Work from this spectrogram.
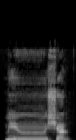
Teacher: شین را زبر شر، میو شر. نون ساکن کے بعد 15 حروف اخفا میں سے شین آنے کی وجہ سے اخفا ہو رہا ہے. نون کی آواز کو ناک میں چھپا کر پڑھیں گے. اخفا کی مقدار ایک الف ہوتی ہے.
